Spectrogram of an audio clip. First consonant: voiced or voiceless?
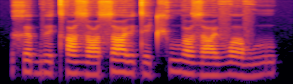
voiceless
